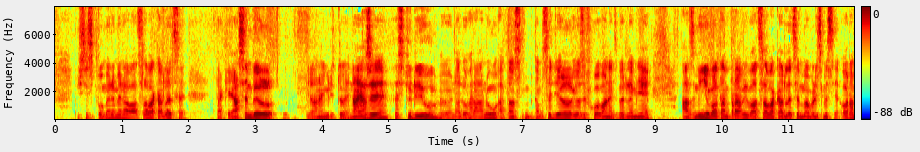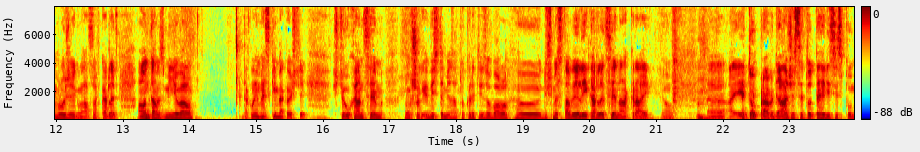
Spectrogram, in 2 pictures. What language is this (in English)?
Czech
